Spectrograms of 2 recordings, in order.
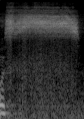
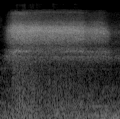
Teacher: So you see the s part, this is the frequency. You see it's darker in a higher frequency region. And then for the sh, it's kind of lower. So that's how your ears can tell the difference between s and sh.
